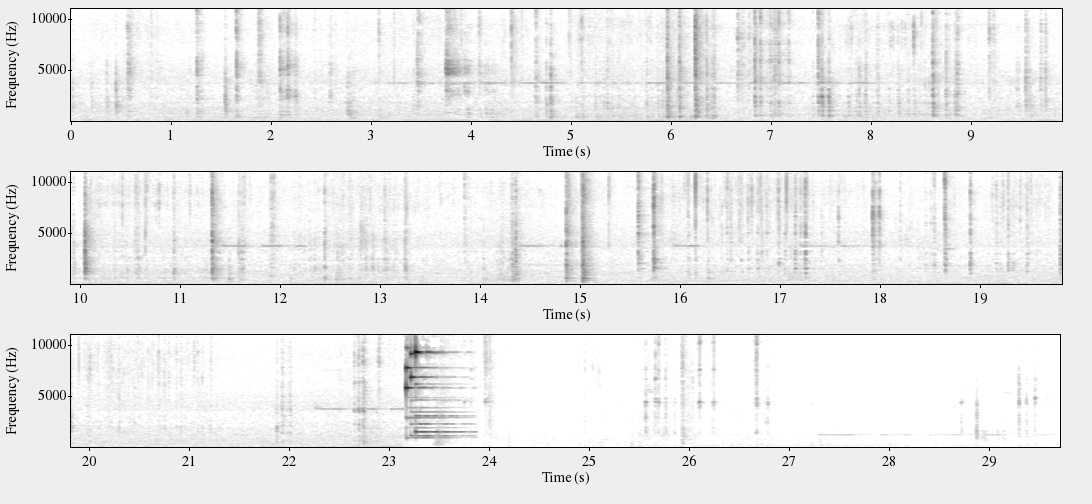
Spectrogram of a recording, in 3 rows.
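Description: Scattered small clicks and taps of a screwdriver working screws on a spectrophotometer's plastic cover, over a steady low hum. About 23 seconds in there is one short, loud metallic ringing clink.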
